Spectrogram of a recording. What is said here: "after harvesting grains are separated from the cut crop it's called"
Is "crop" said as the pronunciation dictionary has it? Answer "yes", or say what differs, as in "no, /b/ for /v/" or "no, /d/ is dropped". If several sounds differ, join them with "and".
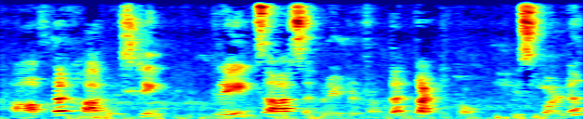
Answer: no, /ɹ/ is dropped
